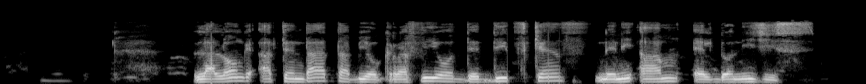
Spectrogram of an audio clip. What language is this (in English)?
Esperanto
